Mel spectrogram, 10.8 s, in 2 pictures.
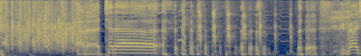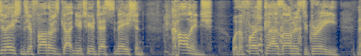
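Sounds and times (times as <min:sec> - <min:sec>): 
crowd applause: 0:00.0 - 0:01.4
speech: 0:01.2 - 0:10.8
laughter: 0:02.2 - 0:05.6, 0:09.0 - 0:10.3.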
